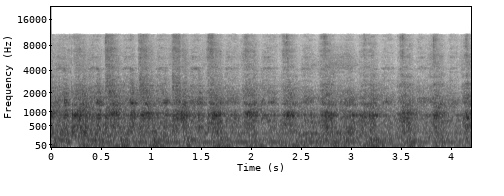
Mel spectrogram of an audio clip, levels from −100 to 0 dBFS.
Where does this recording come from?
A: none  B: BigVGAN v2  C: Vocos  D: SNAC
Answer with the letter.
A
